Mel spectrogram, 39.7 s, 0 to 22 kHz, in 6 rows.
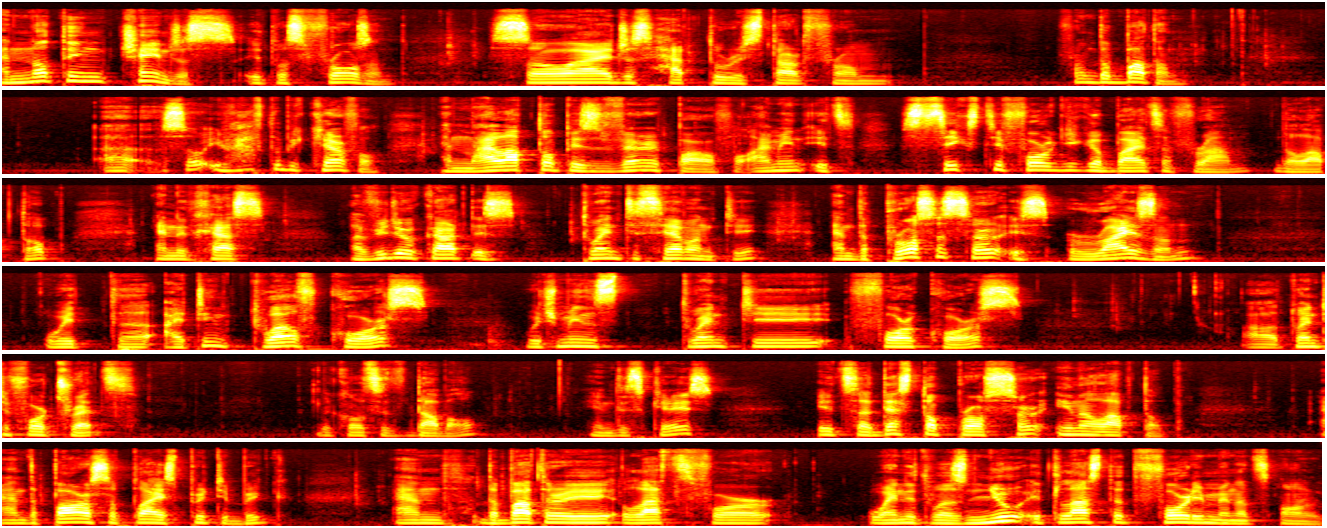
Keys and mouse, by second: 2.1 1, 39.3-39.6 alt+drag.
